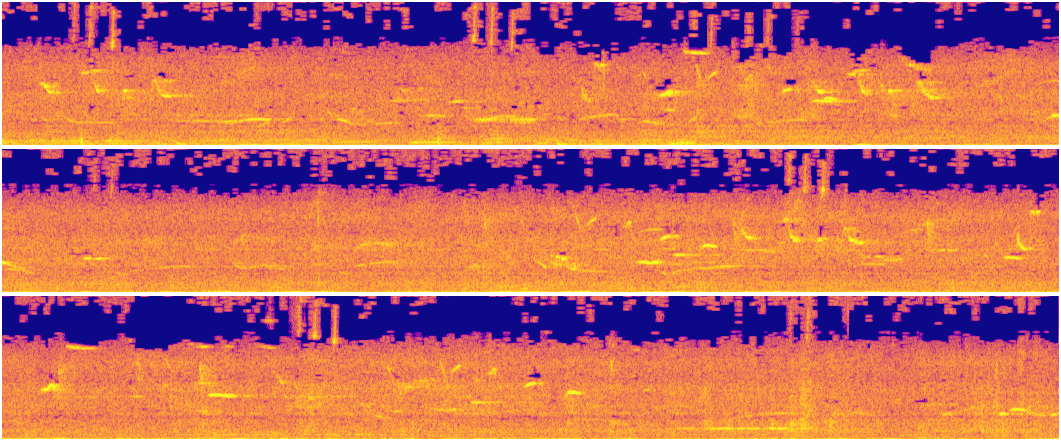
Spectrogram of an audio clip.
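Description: Small birds chirping and calling on and off, many short quick chirps, over a low steady background rumble.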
